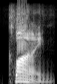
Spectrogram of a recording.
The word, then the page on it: cline: American English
